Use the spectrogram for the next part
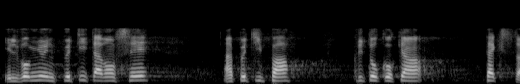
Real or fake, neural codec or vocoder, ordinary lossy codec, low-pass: fake; codec, 24 kHz, 3.1 kbps, DualCodec; Opus, 24 kbps; 5.4 kHz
